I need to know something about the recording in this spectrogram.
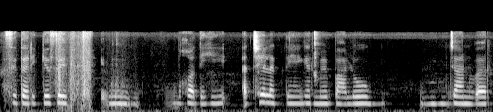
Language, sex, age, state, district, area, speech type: Urdu, female, 45-60, Uttar Pradesh, Lucknow, rural, spontaneous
